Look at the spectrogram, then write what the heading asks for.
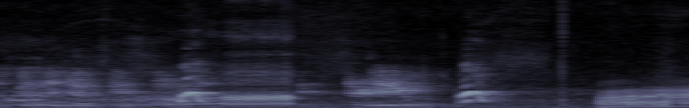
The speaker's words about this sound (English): Oh, whoa, there's real chickens.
